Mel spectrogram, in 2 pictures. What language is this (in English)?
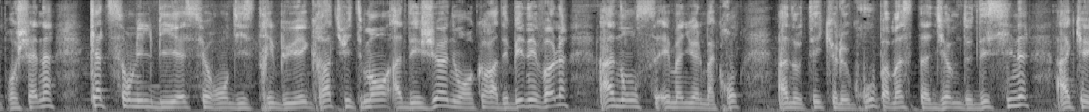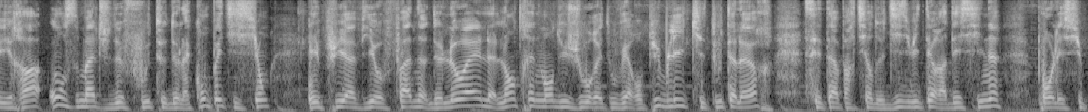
French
